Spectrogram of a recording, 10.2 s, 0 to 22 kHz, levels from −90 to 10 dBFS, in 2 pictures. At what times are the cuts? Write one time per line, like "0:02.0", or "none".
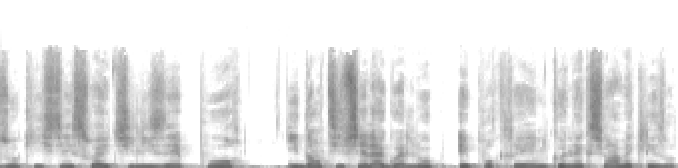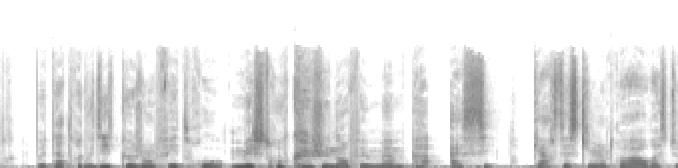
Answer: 0:05.7
0:09.0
